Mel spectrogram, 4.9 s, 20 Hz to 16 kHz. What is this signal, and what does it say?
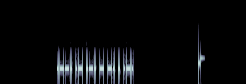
Morse code, heard as a keyed tone, about 44 wpm, 700 Hz. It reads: PARTNER
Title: Top 1501-1750 Words 45wpm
